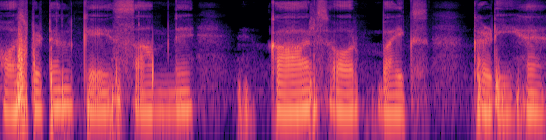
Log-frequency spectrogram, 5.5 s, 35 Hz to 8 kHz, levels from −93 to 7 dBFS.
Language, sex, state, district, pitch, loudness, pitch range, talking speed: Hindi, male, Chandigarh, Chandigarh, 110 Hz, -22 LUFS, 105-120 Hz, 90 wpm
